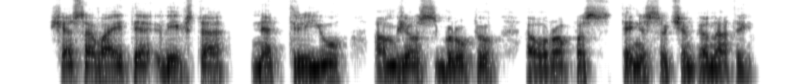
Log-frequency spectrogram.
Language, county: Lithuanian, Šiauliai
